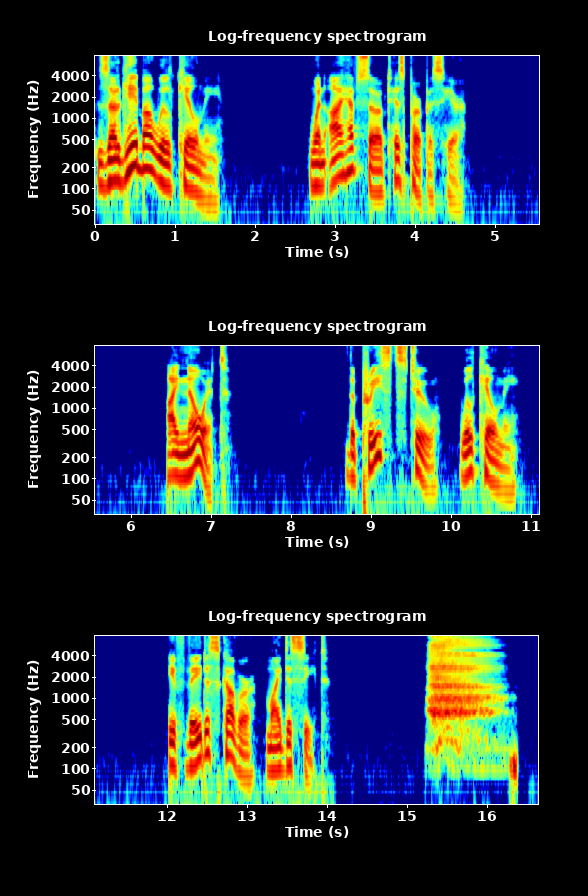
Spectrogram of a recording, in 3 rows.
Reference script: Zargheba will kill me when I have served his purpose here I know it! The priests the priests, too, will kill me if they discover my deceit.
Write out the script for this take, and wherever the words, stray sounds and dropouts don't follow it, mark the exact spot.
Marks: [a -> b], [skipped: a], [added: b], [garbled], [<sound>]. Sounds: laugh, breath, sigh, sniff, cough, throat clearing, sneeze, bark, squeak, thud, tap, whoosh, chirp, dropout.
Zargheba will kill me when I have served his purpose here I know it! The priests [skipped: the priests,] too, will kill me if they discover my deceit. [sigh]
